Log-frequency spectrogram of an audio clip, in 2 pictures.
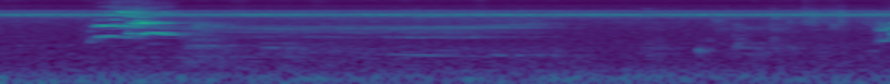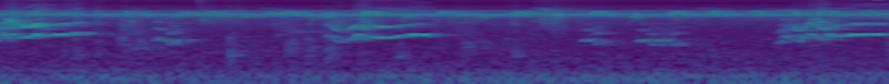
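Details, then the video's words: A talkative yellow-crested cockatoo gives scattered hoarse, word-like utterances with rising and falling inflections, separated by pauses of a second or more, while a constant high-pitched hum runs underneath. "Burung kakatua jambul kuning pintar ngomong"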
